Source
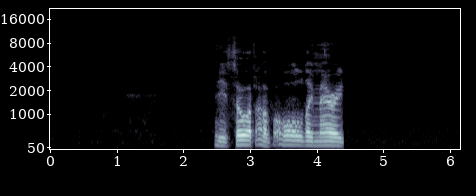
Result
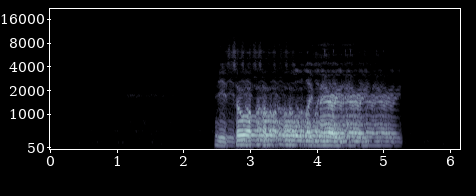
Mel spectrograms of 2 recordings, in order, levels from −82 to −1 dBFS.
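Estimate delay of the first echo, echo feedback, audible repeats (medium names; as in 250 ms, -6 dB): 128 ms, no regular repeats, 6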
